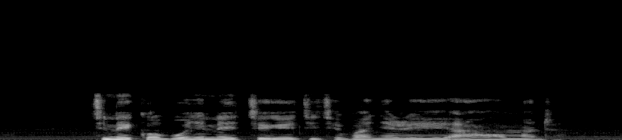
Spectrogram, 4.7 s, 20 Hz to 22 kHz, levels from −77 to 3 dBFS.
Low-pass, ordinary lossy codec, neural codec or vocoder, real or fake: 7.2 kHz; none; none; real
